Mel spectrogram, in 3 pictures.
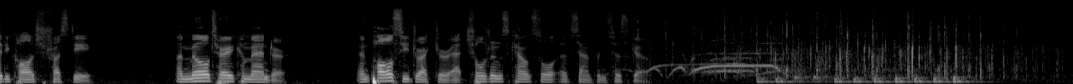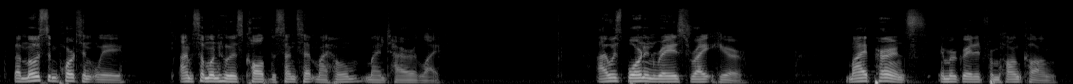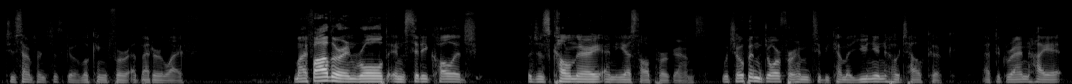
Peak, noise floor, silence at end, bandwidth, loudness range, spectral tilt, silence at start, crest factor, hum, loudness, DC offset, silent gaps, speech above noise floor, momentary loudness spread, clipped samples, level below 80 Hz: -2 dBFS; -72 dBFS; 0.1 s; 14 kHz; 15 LU; -6.5 dB/octave; 0 s; 28 dB; none; -30 LUFS; under 0.1%; none; 42 dB; 19 LU; under 0.1%; -52 dBFS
